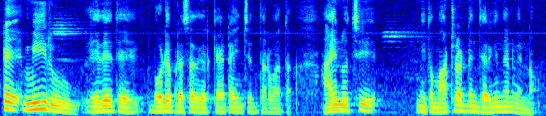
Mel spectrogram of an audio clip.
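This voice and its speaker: A man's voice: medium pitch, moderate pace, warm tone. A man interviewing, asking probing questions. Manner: probing, many short acknowledgements.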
